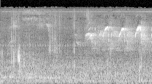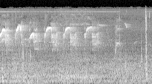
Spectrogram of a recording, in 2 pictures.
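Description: A songbird singing a quick run of about ten repeated high notes, roughly three a second, for about three seconds.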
